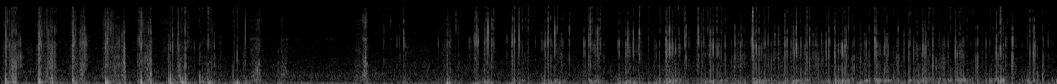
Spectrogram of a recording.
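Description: Long glitter nails scratch the grooves of a pink textured solid soap bar and tap rapidly on its face. The result is a fast, irregular stream of dry, crackly scratches and short clicking taps, with bright edges over a soft low thump. The sounds stop quickly and run steadily for about ten seconds.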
